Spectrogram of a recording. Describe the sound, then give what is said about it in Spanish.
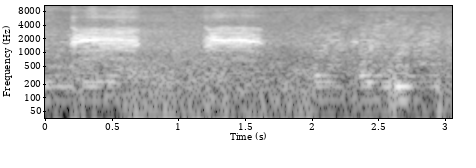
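A crow caws: two loud, drawn-out harsh caws, then a few fainter, shorter calls near the end. “Y te acompaña el graznido de un cuervo.”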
